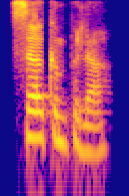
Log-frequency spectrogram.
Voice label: "circumpolar", Indian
